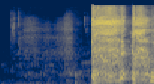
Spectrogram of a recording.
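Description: A man coughing twice in quick succession, loud, starting just over a second in after near silence.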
